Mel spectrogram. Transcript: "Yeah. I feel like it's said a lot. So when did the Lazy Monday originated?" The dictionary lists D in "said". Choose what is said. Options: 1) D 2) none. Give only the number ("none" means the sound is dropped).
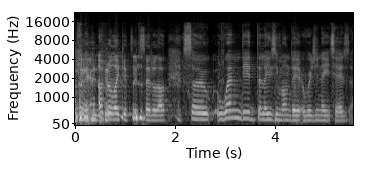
1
